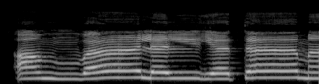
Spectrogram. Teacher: یہاں دونوں جگہوں پہ کھڑی حرکات ہے، تو ہم اسے 2 یا 3 حرکت کے برابر کھینچ کے پڑھیں گے۔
